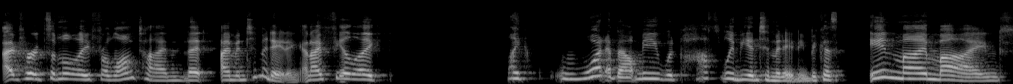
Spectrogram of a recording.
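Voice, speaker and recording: With an American accent, a woman speaks at a moderate pace in a fairly high pitch with lively intonation. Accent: Alabama accent, comes out sometimes. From US South, Alabama. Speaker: podcast host. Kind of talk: casual interview chat.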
